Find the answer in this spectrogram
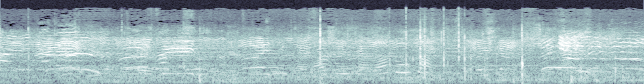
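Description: Young footballers' voices shouting and calling across an outdoor pitch during a match, with a few sharp knocks among them.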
